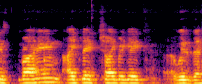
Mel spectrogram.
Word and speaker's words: Brahim: Am I pronouncing that correctly? Brahim? Yes, that's correct.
